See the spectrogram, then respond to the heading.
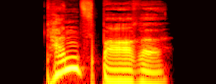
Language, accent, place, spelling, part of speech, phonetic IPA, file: German, Germany, Berlin, tanzbare, adjective, [ˈtant͡sbaːʁə], De-tanzbare.ogg
- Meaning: inflection of tanzbar: 1. strong/mixed nominative/accusative feminine singular 2. strong nominative/accusative plural 3. weak nominative all-gender singular 4. weak accusative feminine/neuter singular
